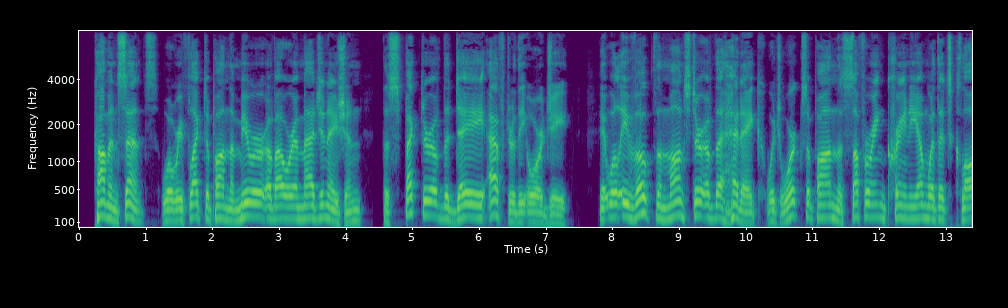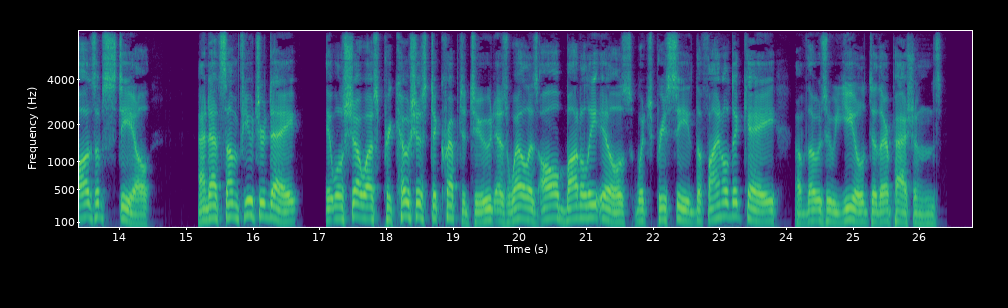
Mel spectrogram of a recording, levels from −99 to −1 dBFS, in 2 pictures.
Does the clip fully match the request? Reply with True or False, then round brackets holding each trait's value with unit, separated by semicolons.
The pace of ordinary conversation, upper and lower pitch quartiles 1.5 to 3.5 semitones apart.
False (150 wpm; 4.8 semitones)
